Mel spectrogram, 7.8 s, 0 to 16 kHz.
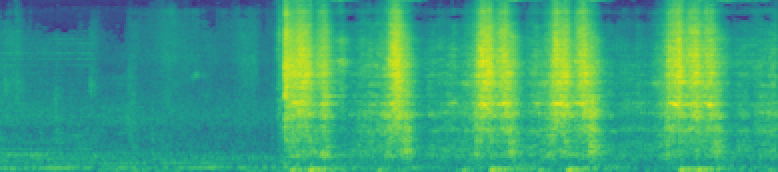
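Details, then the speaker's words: Mazda MX5 under restoration: the starter grinds through slow, drawn-out turns, about one a second, and never fires; lazy slow cranking with no start. "It's a bit lazy, that, like. Very lazy, isn't it?"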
